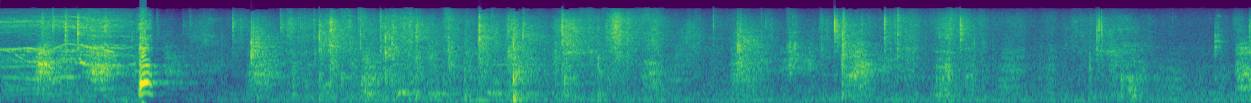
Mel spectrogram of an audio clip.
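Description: A pit bull breathing noisily and snuffling in quick short strokes close to the microphone, with a sharp knock just under a second in.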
